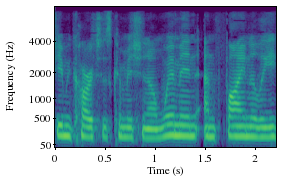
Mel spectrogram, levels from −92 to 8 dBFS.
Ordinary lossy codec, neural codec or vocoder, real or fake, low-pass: AAC, 32 kbps; none; real; 7.2 kHz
